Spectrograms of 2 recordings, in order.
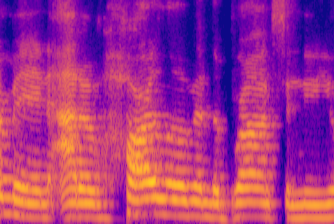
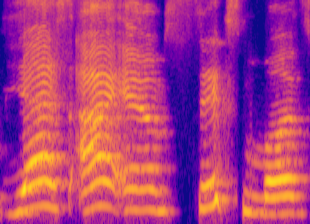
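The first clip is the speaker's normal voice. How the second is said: slow, loud happy reveal; excited; 6 semitones higher, 7 dB louder, slower than usual. Real, not acted. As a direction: savor the big news. Announcing her pregnancy.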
